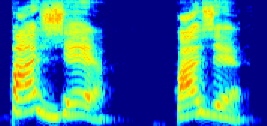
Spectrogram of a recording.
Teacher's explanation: 2 sílabas, última mais forte, terminada em E, acento.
